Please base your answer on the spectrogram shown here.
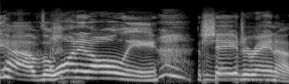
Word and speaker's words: Che Durena: We have the one and only Che Durena. Did I say it right? Che, like a hard Che. C. Yeah, Che. yeah, there you go. Che Durena.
